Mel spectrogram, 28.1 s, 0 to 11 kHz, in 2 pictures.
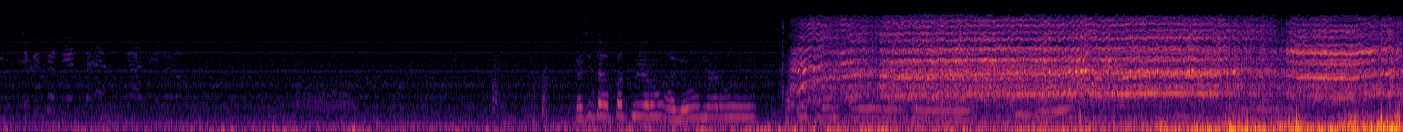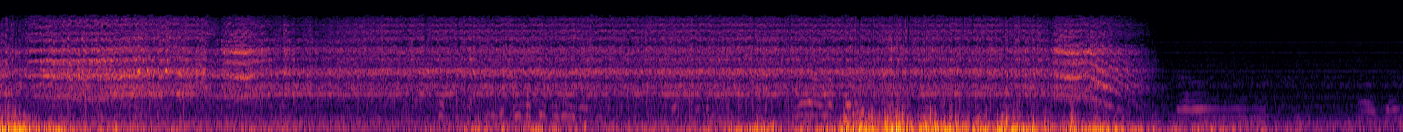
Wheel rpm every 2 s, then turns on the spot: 0, 0, 0, 20, 180, 210, 220, 220, 230, 230, 230, 230, 140, 0.
none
